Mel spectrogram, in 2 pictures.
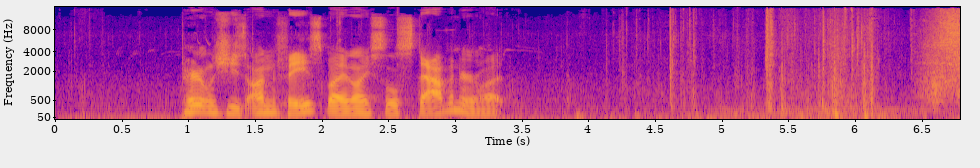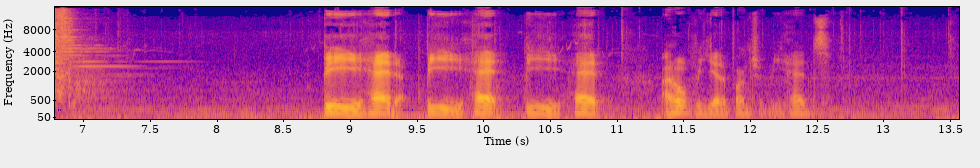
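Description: A man speaks in a low, stern voice.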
